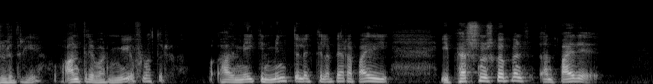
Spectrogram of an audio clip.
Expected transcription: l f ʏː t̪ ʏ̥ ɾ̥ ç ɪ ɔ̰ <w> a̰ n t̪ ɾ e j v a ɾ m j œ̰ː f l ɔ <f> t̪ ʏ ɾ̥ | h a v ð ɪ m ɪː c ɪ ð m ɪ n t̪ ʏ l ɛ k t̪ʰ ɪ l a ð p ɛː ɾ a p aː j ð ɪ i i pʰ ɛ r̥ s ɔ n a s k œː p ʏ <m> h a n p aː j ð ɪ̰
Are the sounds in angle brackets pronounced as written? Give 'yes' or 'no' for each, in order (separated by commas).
no, no, no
